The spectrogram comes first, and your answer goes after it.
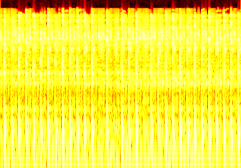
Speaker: oh we had it looks promising that crazy thing runs pretty good a bit fast but listen to it before it was great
